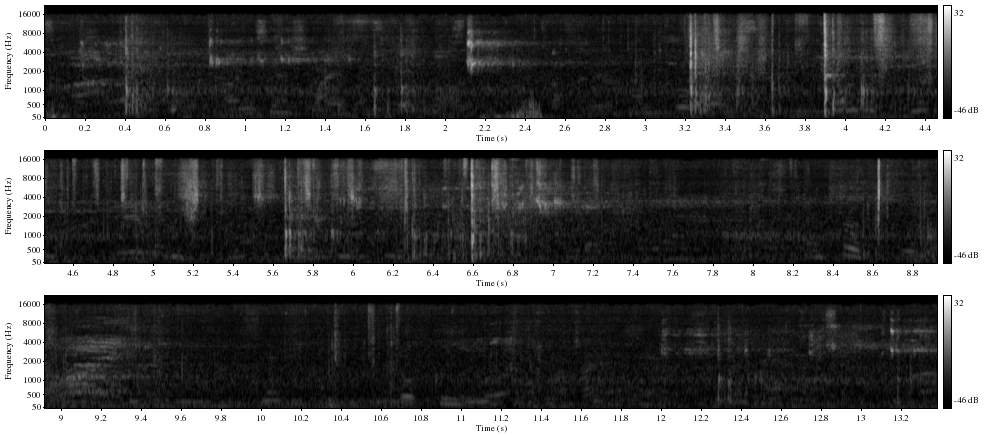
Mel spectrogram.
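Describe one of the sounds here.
Tennis shoes squeak and scuff on a hard court.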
